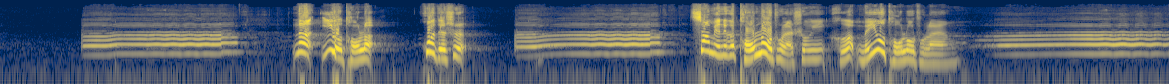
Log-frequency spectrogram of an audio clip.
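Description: An erhu plays long, gliding bowed notes.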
